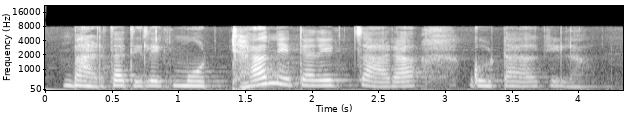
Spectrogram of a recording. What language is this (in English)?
Marathi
